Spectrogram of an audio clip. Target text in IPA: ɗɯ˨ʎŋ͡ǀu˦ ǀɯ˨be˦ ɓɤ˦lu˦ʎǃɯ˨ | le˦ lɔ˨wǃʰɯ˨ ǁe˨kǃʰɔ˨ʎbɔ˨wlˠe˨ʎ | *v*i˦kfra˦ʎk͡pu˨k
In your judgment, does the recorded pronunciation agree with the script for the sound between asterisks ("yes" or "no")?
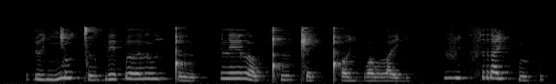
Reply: yes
